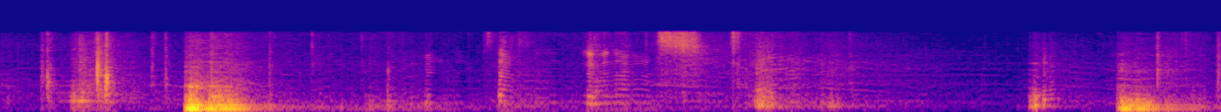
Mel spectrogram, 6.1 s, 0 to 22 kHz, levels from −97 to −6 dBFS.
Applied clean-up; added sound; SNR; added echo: neural mask model RNNoise.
